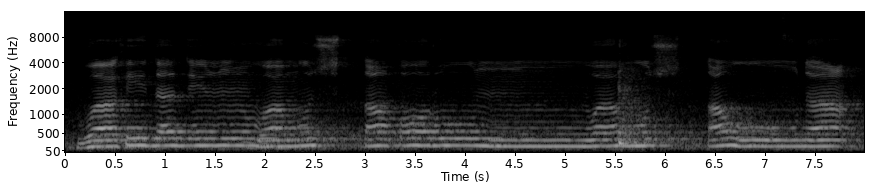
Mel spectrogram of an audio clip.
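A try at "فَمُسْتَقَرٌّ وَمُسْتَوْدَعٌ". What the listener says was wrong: Bukan wa, yang pertama fa. Yang kedua baru wa. Wahidatin famustaqarru wa mustauda'.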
